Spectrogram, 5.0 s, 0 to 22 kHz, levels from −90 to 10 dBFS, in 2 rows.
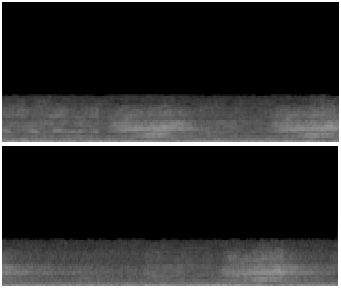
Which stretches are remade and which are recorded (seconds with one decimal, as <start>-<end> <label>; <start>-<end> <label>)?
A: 0.0-2.3 remade; 2.3-3.6 recorded; 3.6-4.1 remade; 4.1-5.0 recorded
